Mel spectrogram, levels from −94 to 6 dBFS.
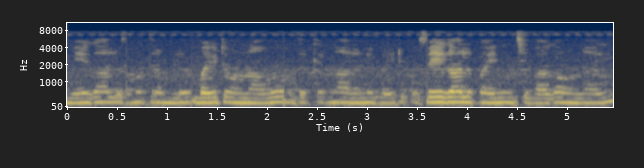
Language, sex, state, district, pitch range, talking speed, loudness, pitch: Telugu, female, Andhra Pradesh, Srikakulam, 185-200 Hz, 120 wpm, -18 LUFS, 190 Hz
